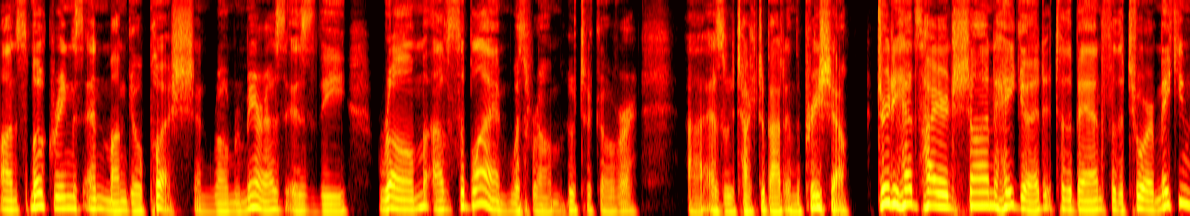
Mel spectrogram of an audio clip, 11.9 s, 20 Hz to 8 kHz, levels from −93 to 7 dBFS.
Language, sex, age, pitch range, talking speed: English, male, 40-59, 115-165 Hz, 195 wpm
